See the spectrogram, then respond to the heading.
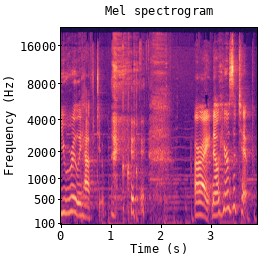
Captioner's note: laughing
